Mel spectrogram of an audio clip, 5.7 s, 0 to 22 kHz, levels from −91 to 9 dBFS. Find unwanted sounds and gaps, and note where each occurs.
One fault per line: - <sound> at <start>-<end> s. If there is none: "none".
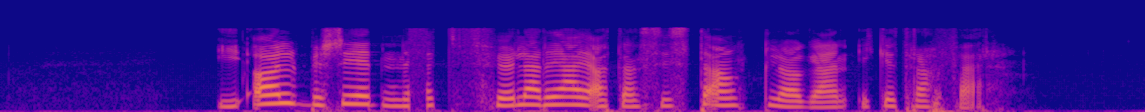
- dropout at 2.0-2.1 s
